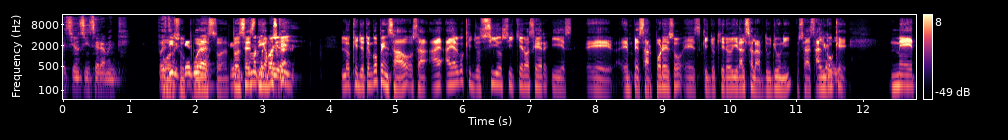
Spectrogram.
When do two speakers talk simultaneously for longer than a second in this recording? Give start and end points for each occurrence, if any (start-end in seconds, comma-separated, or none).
1.4-3.4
